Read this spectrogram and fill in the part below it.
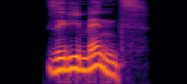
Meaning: genitive singular of Sediment
- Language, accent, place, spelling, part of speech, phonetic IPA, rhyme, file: German, Germany, Berlin, Sediments, noun, [zediˈmɛnt͡s], -ɛnt͡s, De-Sediments.ogg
